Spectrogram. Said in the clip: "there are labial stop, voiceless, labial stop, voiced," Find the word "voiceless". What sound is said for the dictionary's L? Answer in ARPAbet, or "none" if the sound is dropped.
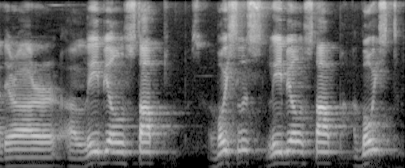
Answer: L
